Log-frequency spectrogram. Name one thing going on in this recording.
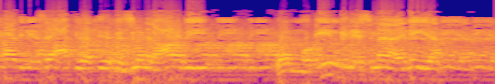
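A man chants in a drawn-out, melodic voice through a microphone, with echo.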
